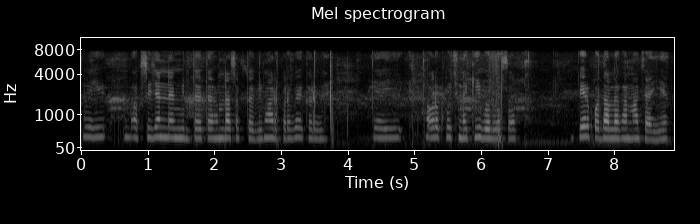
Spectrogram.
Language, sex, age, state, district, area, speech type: Maithili, female, 60+, Bihar, Purnia, urban, spontaneous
